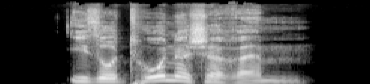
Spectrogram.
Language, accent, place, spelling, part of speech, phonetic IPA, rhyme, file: German, Germany, Berlin, isotonischerem, adjective, [izoˈtoːnɪʃəʁəm], -oːnɪʃəʁəm, De-isotonischerem.ogg
- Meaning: strong dative masculine/neuter singular comparative degree of isotonisch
